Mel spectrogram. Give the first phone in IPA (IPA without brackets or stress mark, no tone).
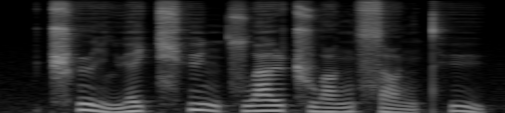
ʈ͡ʂʰ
